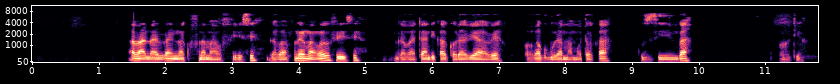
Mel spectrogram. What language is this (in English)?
Kenyi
